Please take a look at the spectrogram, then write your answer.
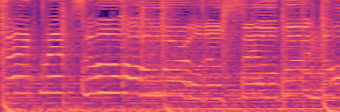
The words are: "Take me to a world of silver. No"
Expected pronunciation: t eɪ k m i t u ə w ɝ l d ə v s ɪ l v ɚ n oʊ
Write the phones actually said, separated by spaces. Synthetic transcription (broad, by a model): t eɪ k m i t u ə w ɝ l d ə v s ɪ l v ɚ n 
